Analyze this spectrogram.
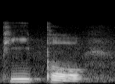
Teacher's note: the vowel sound schwa between the sounds p and the l practically disappears, making these p and l sounds join together and form the so-called consonant unity, so there's no vowel sound there at all.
